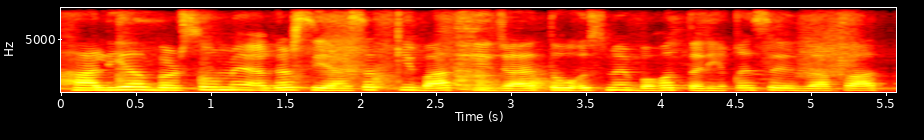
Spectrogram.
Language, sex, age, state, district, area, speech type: Urdu, female, 18-30, Uttar Pradesh, Lucknow, urban, spontaneous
